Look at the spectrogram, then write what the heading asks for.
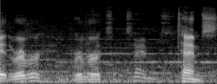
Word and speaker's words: Thames: River Thames. Thames.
